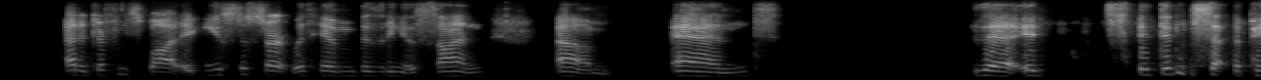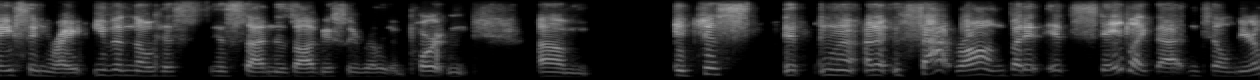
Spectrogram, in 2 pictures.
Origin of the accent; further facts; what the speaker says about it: Canada; It must be in my DNA as a Canadian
